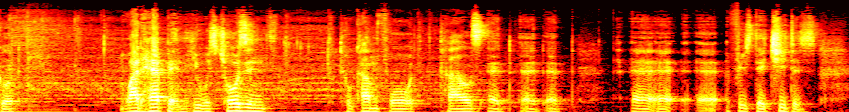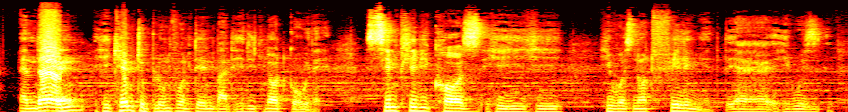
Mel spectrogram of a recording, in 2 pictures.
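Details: Stuttering in an adult man who has self-coached his fluency but still stutters on certain words.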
